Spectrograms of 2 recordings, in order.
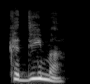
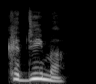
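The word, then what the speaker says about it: קדימה: Next line will be Ulfaate Mizrach Kahadima. And again, when we sing, we're pulling the syllables. But basically, the words are Ulfaate Mizrach kadima. We sing kadima. We're really pulling the syllables, but basically it's kadima.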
